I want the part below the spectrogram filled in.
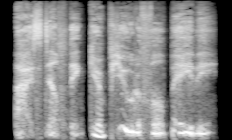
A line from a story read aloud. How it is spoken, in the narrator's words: he'd whispered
